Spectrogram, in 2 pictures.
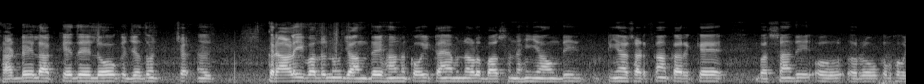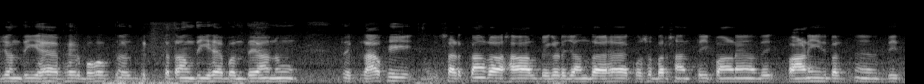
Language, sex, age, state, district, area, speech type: Punjabi, male, 60+, Punjab, Mohali, rural, spontaneous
